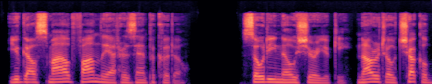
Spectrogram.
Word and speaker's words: Zanpakuto: What's that Zanapato thing? Ino asked, saying it wrong. Zanpakuto. Jiraiya corrected.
